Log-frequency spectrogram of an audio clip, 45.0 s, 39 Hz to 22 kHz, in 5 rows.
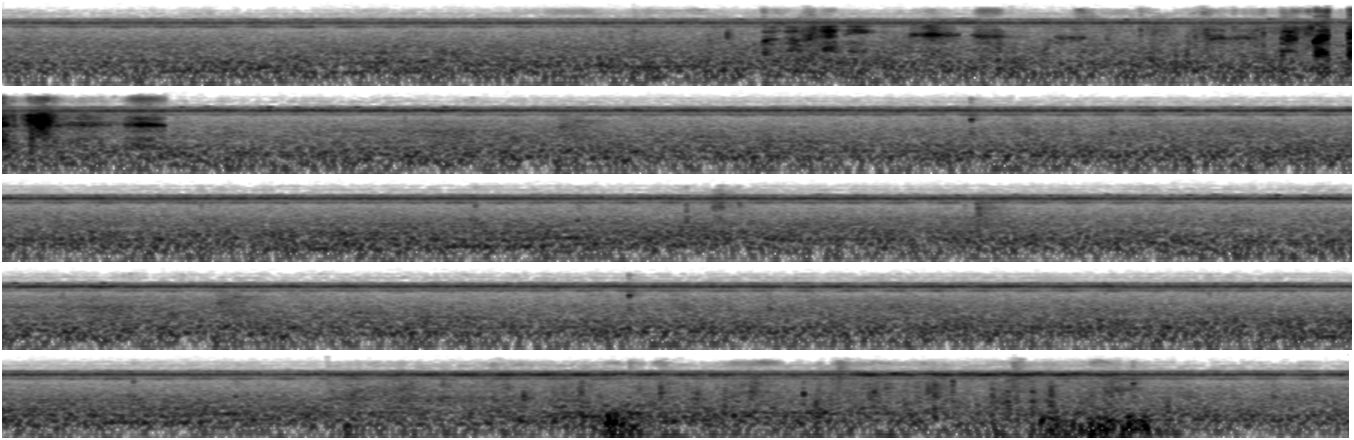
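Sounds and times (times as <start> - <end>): crickets trilling: 0.0 - 44.9.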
